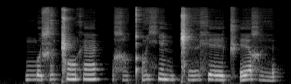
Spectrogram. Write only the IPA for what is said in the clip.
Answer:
ŋoɕɤǁõxɛ̃ | χa̤qʼə̤çẽɲ ǁɛ̤xeː t͡ʃʼeχɛ̤

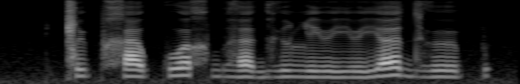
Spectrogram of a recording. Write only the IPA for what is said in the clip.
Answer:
ǀypxækʷœxbʱɛ ɡʱyʎjyjyjɛ dʱʉp

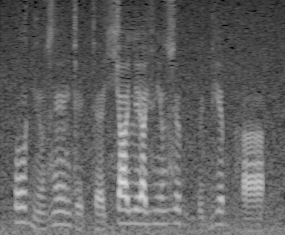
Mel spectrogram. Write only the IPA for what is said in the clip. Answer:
o˥ɡʲõ˩ zẽ˥ɡe˩kɛ˩ ça˥lʲa˥vʲõ˥ zʏ˥bʱʏ˩bʲɛ˥ bʱa˩

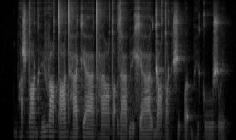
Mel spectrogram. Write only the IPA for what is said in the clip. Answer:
bʱʌʃdˤuːɡʱyvuː tˤe dʱakʲaː dʱaːdˤyʔzaɓy xʲaːlɡʲuː dˤykʃi pʌʔbʱy kuːʃuɪ̯

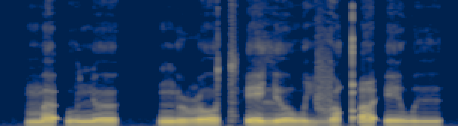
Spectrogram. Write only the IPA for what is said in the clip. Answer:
mɐ˧ʔu˩nɵ˥ | ŋʉ˧ ɭo˥ t͡sʼe˥lʲo˧ wi˩vu˧qʼe˧ ʔe˩wɨ˩

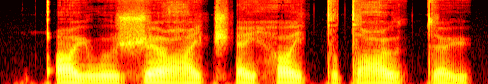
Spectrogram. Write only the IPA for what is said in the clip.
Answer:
qʼœy̯wu ʃœʕe t͡ʃʼɛi̯hɔi̯tːœtˤ ʕutːœy̯

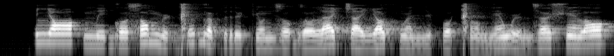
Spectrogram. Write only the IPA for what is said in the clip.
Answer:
ʎɑ˥ | mi˨ɡo˨sɔ˦mʉ˩ ɡ͡ǁɵ˥ɡœ˨pry˩ cũ˨nzo˩ɡlo˨læ˦ cæ˨ʎɑ˥ xʷæ̃˩nʲɵ˨po˨ǁõ˩ ɡẽ˥wʉ˩nzœ˥ ʃẽ˦lɔ˥

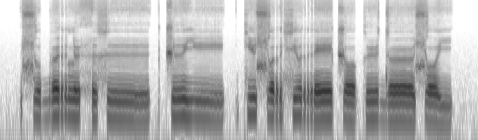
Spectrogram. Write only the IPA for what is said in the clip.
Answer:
ɕubɵrlʉhɨ xɨː | t͡ʃɨːjiː | kʲʉ ɕorxʲu reːt͡ʃoː kʉ dɵː ɕoj

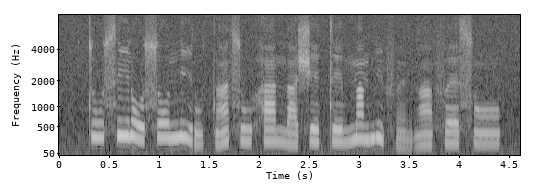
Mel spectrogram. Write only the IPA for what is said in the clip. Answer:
tu˦ sĩ˦ɾo˧ so˦ ni˦˨ɾu˨tã˨˦su˧ ha˦na˧ʃe˦ te˦ mã˦bĩ˦˨ fɛ̃˨ɡã˧fɛ˦ sɔ̃˦

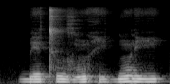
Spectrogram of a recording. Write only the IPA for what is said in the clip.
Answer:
ɡ͡be˦tʰu˦˨ɣũ˦hi˦ ɡ͡bũ˦ɾi˦

